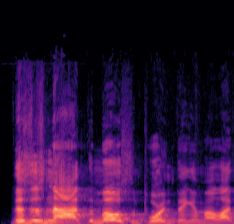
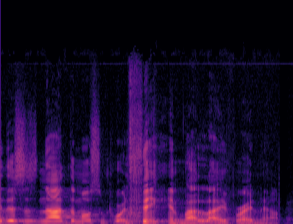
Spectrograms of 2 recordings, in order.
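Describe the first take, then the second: First: Firm, declare that "not" matters; stress on not. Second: Soft, amused aside with a chuckle; laughing. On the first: Preacher firmly insisting "not" to the congregation. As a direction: punch "not" with a falling tune. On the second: Preacher laughing softly at how hard it is to say. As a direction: chuckle through the line, quieter. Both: Shown as a demonstration.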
